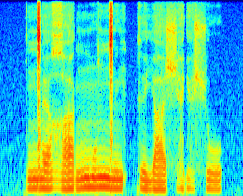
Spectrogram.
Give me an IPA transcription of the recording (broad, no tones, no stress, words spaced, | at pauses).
ŋ͡ǀɛʁaŋ͡mũ ŋ͡ǀĩkːɪjaʃɛ̤ ɾʲə̤ʃu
